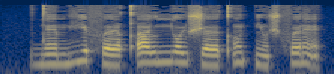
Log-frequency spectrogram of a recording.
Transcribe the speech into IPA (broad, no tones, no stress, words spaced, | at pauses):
dɛ̃mvʲɛ fɜi̯qʼɜlɲɔy̯ ʃɜkʼõ pʲõʃfɜɾɛ̃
